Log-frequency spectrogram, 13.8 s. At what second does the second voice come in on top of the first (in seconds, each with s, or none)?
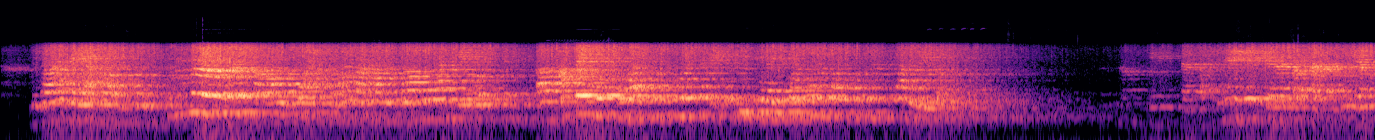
none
